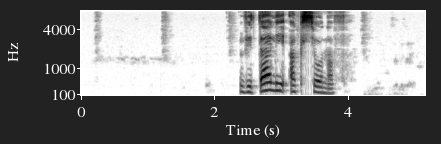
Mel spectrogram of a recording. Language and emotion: Russian, neutral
